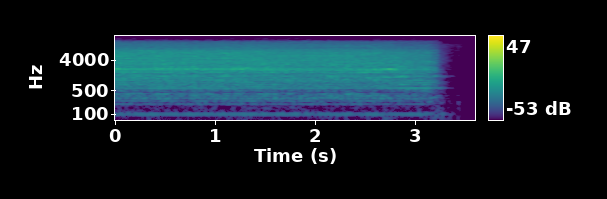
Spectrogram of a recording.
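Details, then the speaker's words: Solar-powered pump that runs all the time, pushing rainwater from roof-collection tanks (about 3/4 full) up the hill under strong hose pressure: a steady, even water-rushing hiss over a smooth motor hum, no knocks or surging. Normal running. "And these tanks here, you can have a listen to them. And I reckon the water level's about there. So they're about 3/4 full as well too."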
